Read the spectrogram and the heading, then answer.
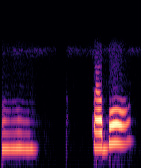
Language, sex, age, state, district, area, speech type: Assamese, female, 45-60, Assam, Golaghat, rural, conversation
